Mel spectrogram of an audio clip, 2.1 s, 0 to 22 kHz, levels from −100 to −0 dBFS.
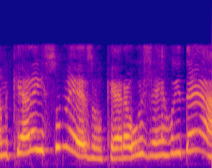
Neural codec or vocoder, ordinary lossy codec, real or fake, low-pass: none; AAC, 48 kbps; real; 7.2 kHz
